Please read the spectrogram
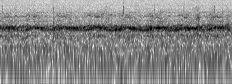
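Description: Steady, high-pitched droning of an insect chorus that wavers slightly but keeps going without a break.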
